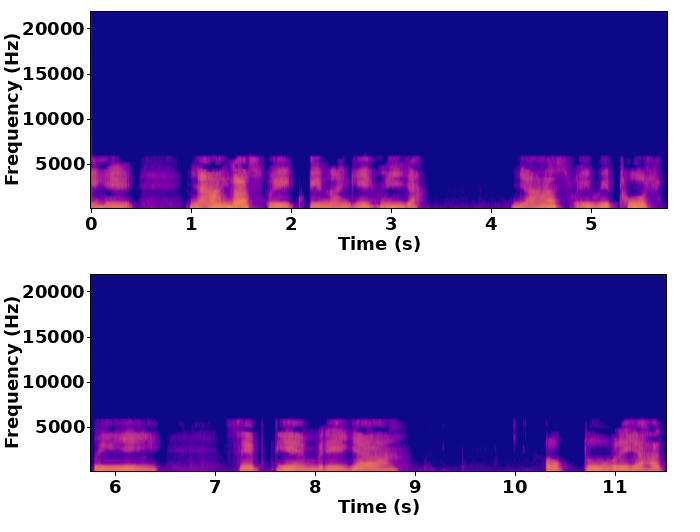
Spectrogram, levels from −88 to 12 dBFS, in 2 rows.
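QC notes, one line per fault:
Throughout, MP3 compression: the speech sounds dull and watery, with a swirling, chirpy edge on s sounds and consonant onsets smeared rather than crisp. Nothing is present above about 5.8 kHz, so sibilants lose their bite. The damage is plainly audible and is likely from low-bitrate MP3 encoding, roughly 25 kbps. Starved of bits, the encoder sheds the top band entirely and drops quieter frequency components that flicker in and out between frames, which produces the swirl.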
